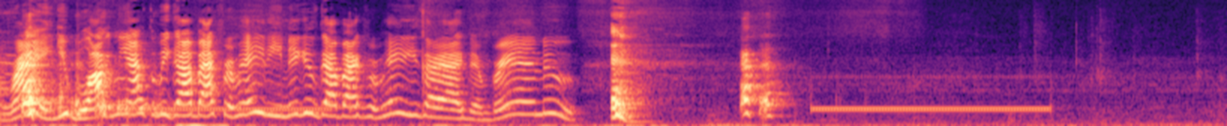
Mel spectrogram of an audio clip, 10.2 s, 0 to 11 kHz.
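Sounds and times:
speech: 0.1 - 5.4, 6.2 - 6.6
phone line ringback tone: 6.8 - 8.8.

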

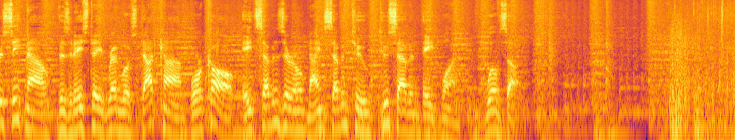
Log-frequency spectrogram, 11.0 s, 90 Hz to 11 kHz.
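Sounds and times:
speech: 0.0 - 8.2
low rolling thunder: 9.9 - 11.0
pouring rain on a dark day: 9.9 - 11.0.

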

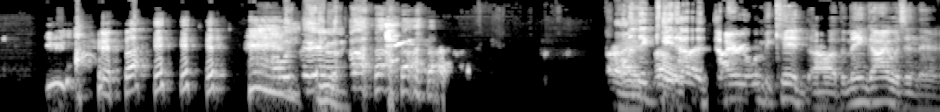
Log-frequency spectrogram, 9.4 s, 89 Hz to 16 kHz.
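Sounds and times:
speech: 0.5 - 4.6, 6.1 - 9.3
laughter: 1.0 - 4.7, 6.1 - 9.3
person coughing harshly: 2.8 - 4.5, 6.2 - 6.9.

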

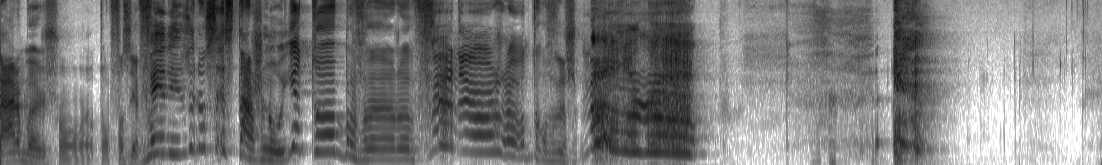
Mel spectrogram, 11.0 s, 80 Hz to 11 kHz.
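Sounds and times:
speech: 0.0 - 7.0
person coughing: 8.7 - 9.5.

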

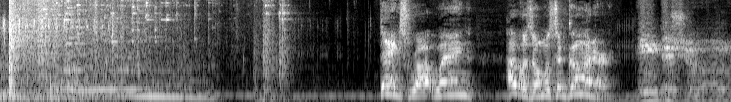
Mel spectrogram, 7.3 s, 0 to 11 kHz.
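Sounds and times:
window glass shattering: 0.0 - 3.1
speech: 3.9 - 7.2.

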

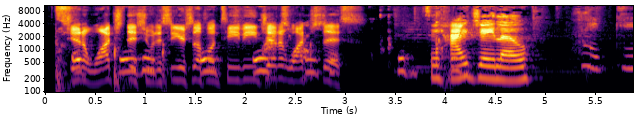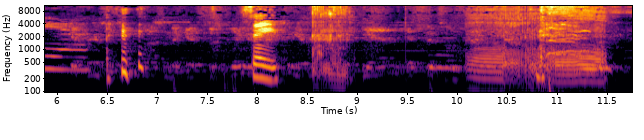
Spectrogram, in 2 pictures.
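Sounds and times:
speech: 0.2 - 9.0, 10.1 - 11.6
voice making fart noises with the lips: 8.5 - 9.1, 10.1 - 11.7.

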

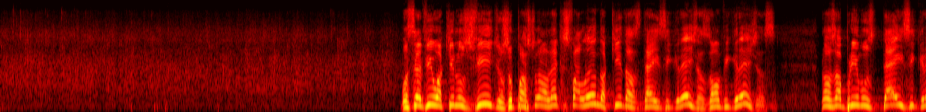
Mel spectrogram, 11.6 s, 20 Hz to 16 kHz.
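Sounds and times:
crowd applauding: 0.0 - 5.3
speech: 5.0 - 11.5.

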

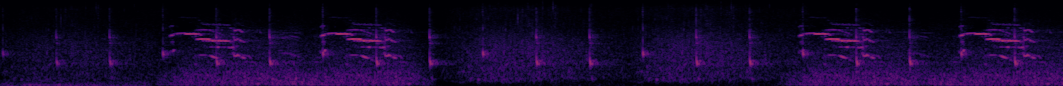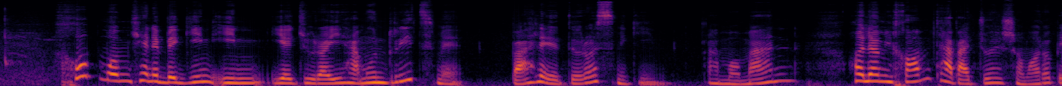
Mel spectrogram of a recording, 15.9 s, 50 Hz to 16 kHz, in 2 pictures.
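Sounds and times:
surf waves crashing on shore: 0.0 - 8.5
seagull cries: 1.2 - 3.2, 5.8 - 8.4
speech: 8.7 - 15.9.

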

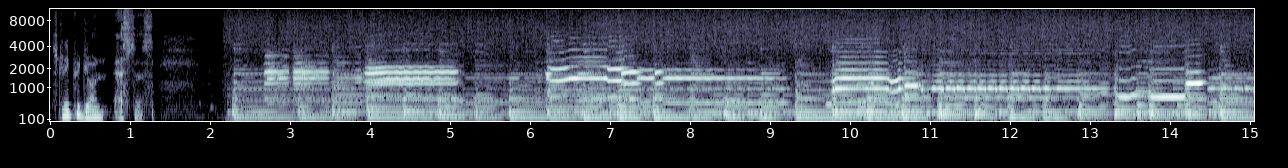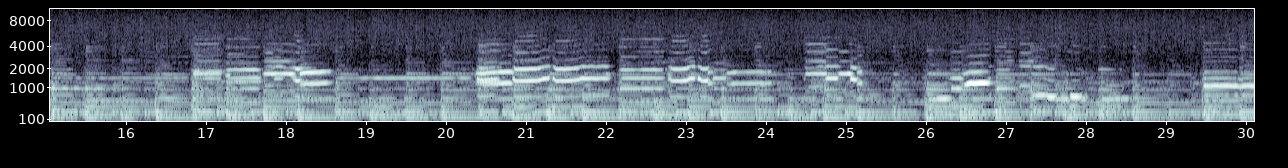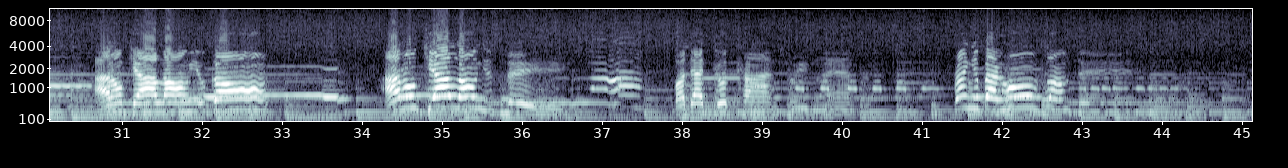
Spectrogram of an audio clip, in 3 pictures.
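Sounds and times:
speech: 0.0 - 3.2, 30.7 - 32.9, 34.3 - 36.2, 37.9 - 39.4, 41.4 - 43.3
old blues record playing: 2.2 - 45.1.

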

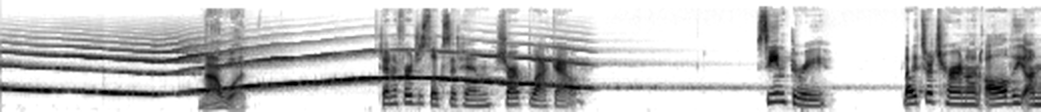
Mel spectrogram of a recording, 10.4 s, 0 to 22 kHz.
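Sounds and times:
police siren wailing: 0.0 - 6.9
speech: 2.0 - 2.5, 3.8 - 5.9, 7.6 - 8.3, 9.0 - 10.4.

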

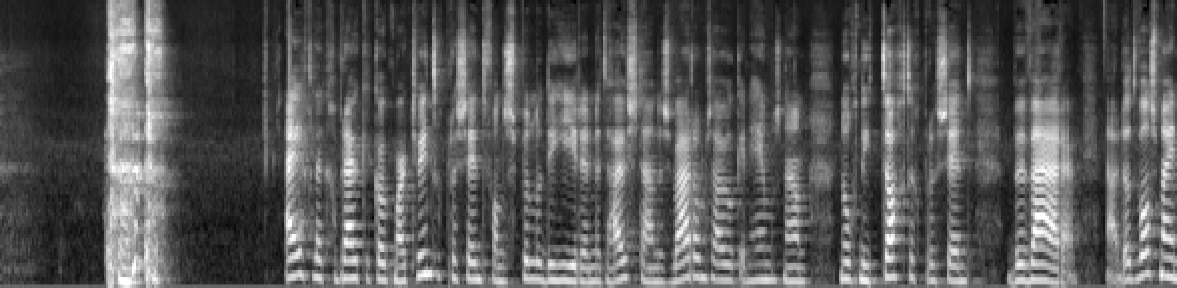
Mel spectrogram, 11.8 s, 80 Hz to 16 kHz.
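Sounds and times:
faint steady low hum: 0.0 - 11.7
person coughing: 1.0 - 1.8
speech: 1.2 - 1.6, 2.9 - 11.7.

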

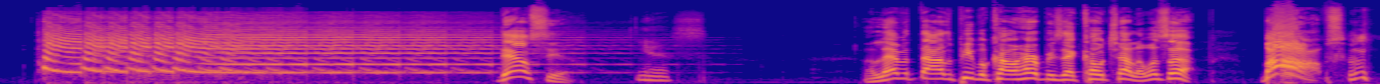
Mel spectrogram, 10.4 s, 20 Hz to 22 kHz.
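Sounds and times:
loud sustained air horn blast with warbling pulses: 0.3 - 5.4
speech: 3.8 - 5.3, 6.5 - 10.3.

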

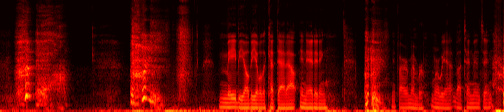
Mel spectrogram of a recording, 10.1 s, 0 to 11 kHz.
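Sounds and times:
throat clearing: 0.3 - 1.4, 2.6 - 3.4, 7.3 - 7.8
speech: 2.8 - 3.3, 4.4 - 6.7, 7.3 - 10.0.

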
